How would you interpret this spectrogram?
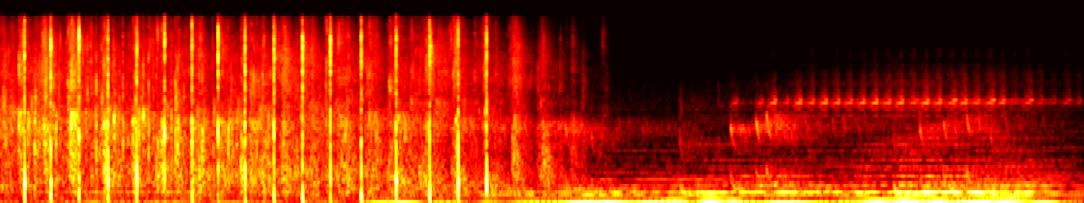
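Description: An audience at the Powerhouse Museum applauds to thank a guest at the end of a morning conversation, a burst of dense, steady clapping for several seconds, then the clapping fades as sustained tonal music swells and carries on alone.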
